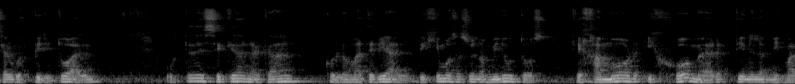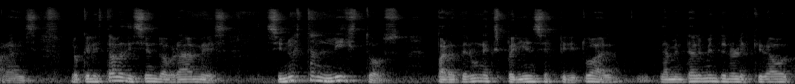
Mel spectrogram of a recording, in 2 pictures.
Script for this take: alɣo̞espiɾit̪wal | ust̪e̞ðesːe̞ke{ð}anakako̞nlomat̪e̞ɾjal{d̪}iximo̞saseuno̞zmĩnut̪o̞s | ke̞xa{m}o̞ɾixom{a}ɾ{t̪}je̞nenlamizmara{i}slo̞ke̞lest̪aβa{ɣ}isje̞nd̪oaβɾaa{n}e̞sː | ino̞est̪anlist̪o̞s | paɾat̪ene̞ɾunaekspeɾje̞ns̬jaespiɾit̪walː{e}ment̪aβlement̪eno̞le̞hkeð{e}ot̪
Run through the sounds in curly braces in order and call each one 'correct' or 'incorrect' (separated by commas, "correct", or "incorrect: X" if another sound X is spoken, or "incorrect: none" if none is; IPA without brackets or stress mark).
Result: correct, correct, correct, incorrect: e, correct, correct, incorrect: ð, incorrect: m, incorrect: a, incorrect: a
